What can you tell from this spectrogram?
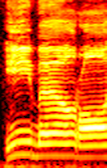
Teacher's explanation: ibra, i satu harakat, ba ini qalqal, ba sukun jadi qalqalah, ba bila sukun saja terus dibaca dengan qalqalah , ibra itu bunyinya, ibra satu harakat, satu harakat ra dua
